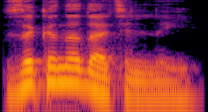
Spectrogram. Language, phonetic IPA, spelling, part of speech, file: Russian, [zəkənɐˈdatʲɪlʲnɨj], законодательный, adjective, Ru-законодательный.ogg
- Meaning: legislative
